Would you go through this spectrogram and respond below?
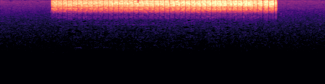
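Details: A Kerik meadow katydid (Conocephalus melaenus), which sounds by rubbing its wings, gives a very high, thin, steady buzz lasting about two seconds.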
